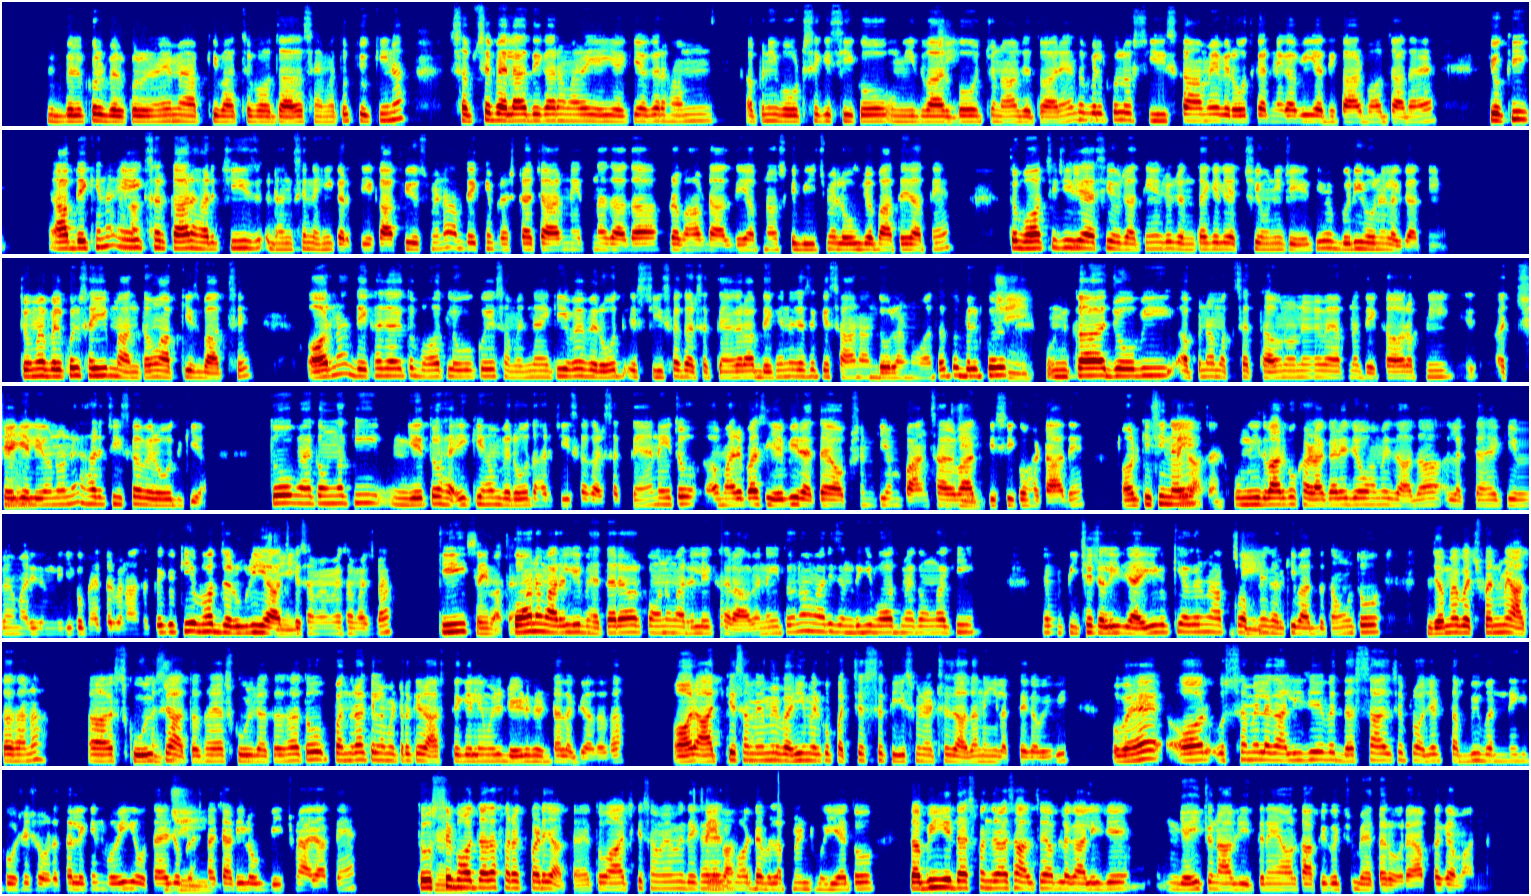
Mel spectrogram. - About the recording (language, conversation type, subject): Hindi, unstructured, राजनीति में जनता की भूमिका क्या होनी चाहिए?
- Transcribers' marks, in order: in English: "ऑप्शन"; in English: "प्रोजेक्ट"; tapping; in English: "डेवलपमेंट"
